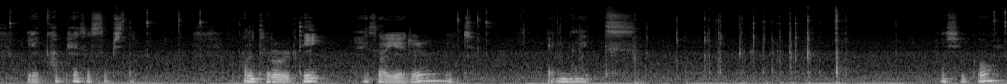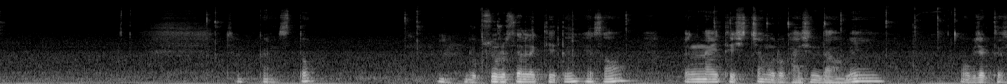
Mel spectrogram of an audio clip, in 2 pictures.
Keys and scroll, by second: 2.9 ctrl+alt+d, 5.5-8.3 typing, 8.3 Return, 15.3 alt+shift+z.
